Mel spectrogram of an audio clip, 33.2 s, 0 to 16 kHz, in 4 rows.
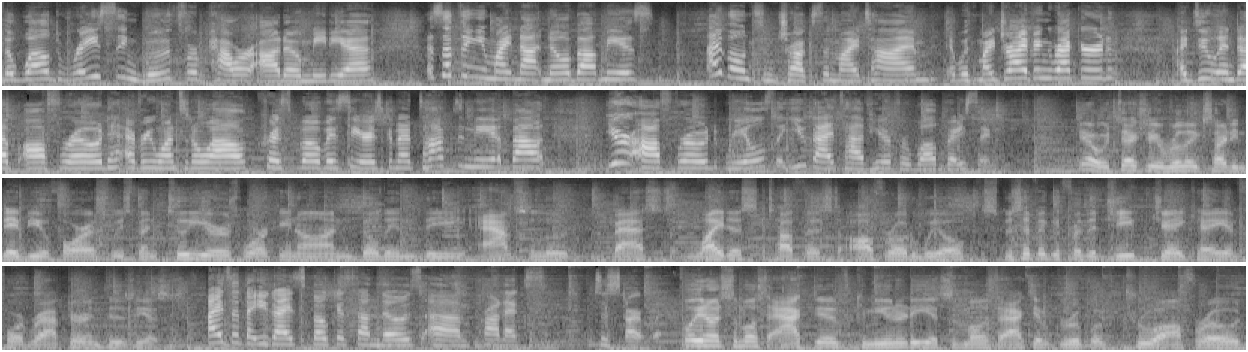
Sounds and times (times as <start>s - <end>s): Speech: 0.0s - 14.9s, 15.5s - 33.1s
Music: 0.0s - 33.1s.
